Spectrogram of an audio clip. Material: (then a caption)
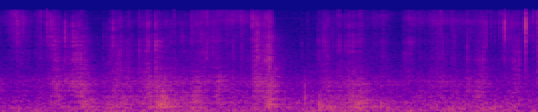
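Laminate. Long natural nail tips rapidly tap and scratch across a flat, solid speckled laminate tabletop. The result is a soft, continuous, dry rasping with bright, hissy scratch texture, light taps mixed in, and a sharp little click near the end.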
